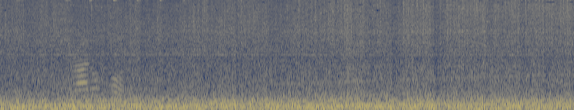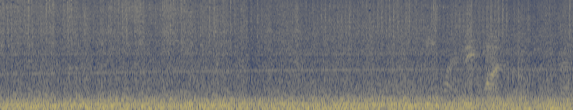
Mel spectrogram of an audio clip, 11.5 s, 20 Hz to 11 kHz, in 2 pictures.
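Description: Boeing 737 jet engines at full takeoff thrust in the X-Plane 12 flight simulator with the Zibo mod, a loud unbroken roar with a faint rising whine layered over the rumble.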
